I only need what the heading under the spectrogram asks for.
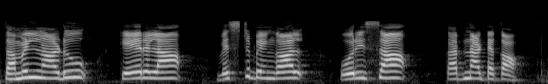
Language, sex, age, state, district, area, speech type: Telugu, female, 45-60, Andhra Pradesh, Sri Balaji, urban, spontaneous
